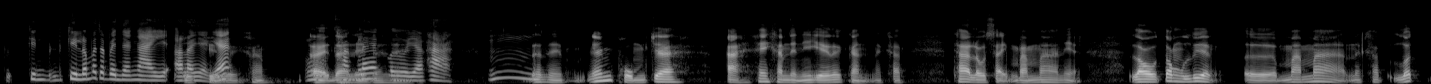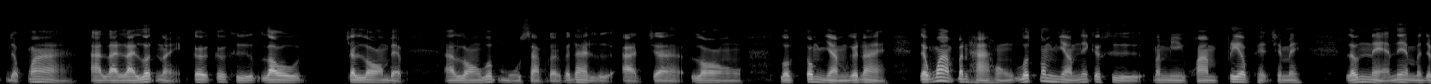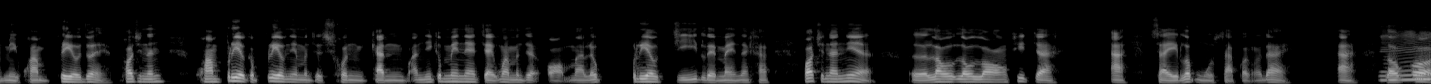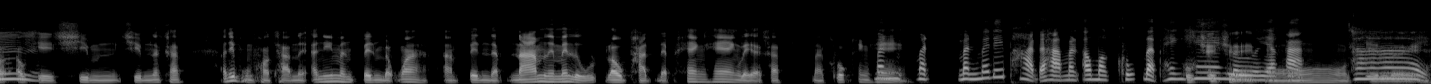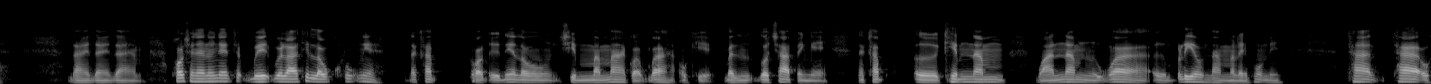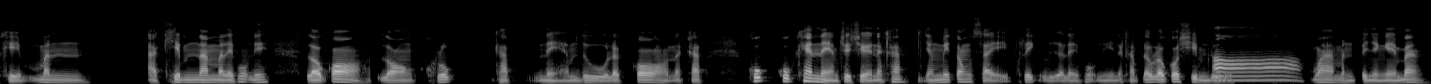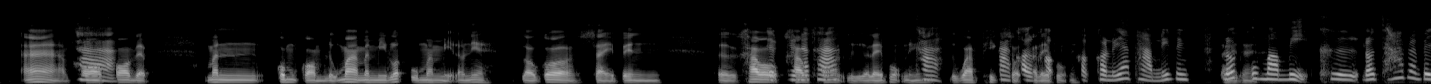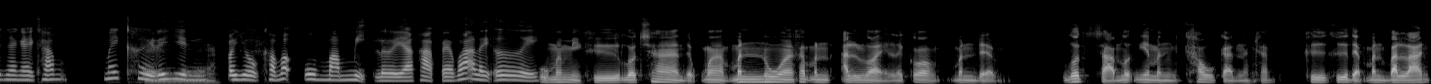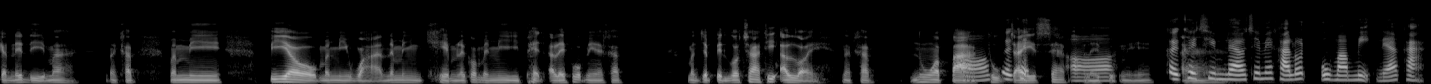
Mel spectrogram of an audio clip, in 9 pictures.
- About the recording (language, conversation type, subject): Thai, advice, จะลองทำเมนูใหม่โดยไม่กลัวความล้มเหลวได้อย่างไร?
- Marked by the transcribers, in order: tapping; other background noise; "เลย" said as "เยย"; other noise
